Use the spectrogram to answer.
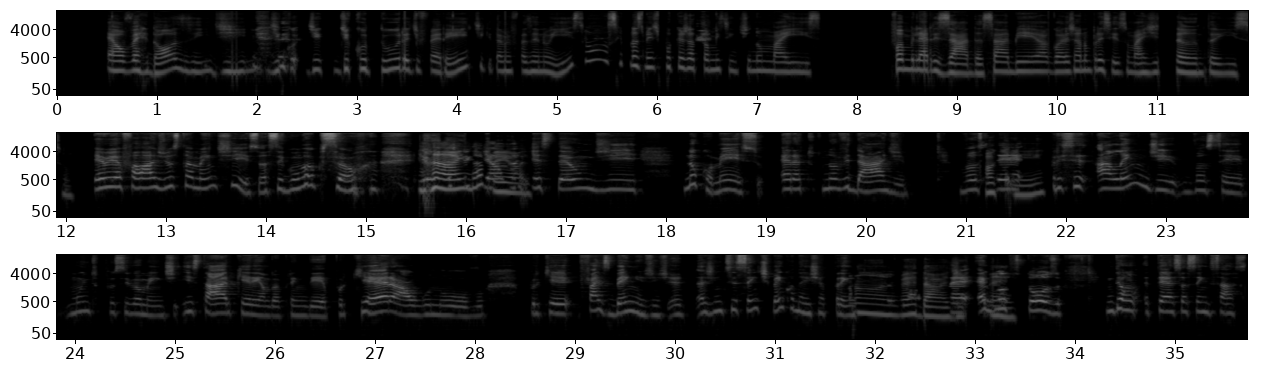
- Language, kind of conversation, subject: Portuguese, advice, Como posso aprender os costumes e as normas sociais ao me mudar para outro país?
- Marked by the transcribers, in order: laugh; other background noise; "tanto" said as "tanta"; laughing while speaking: "Hã. Ainda bem, olha"; laugh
